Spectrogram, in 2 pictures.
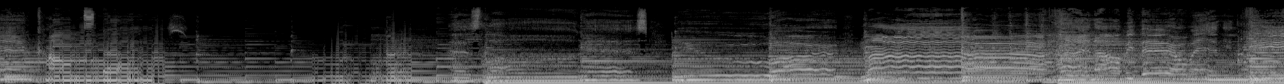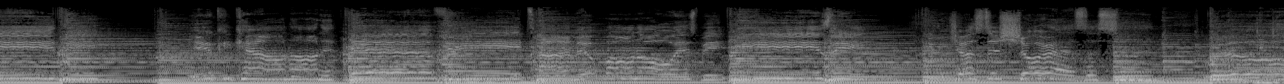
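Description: At 0.47–1.65 s and 3.13–4.13 s, delayed audio was likely patched by looping buffers of about 5 ms, causing robotic sound from repeated short buffers: a rigid, metallic 188 Hz buzz.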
